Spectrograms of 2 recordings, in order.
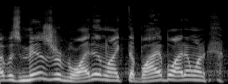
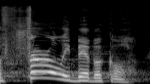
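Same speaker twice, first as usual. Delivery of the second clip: normal talking voice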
